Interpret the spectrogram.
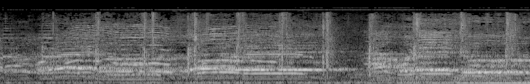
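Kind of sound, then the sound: crowd, crowd shouting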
